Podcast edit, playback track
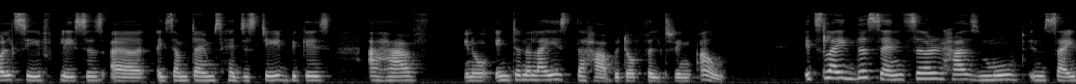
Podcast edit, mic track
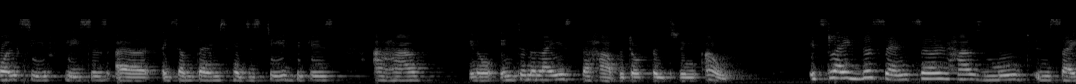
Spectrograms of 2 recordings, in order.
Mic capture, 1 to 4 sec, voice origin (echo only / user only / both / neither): echo only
